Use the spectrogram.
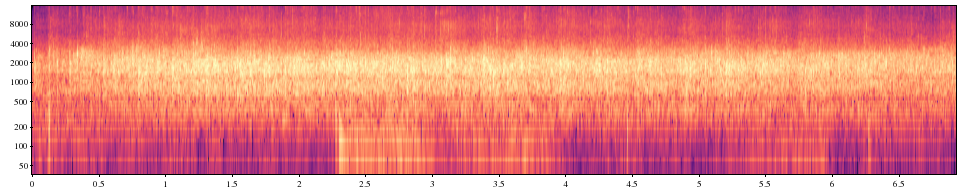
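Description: A conference crowd applauds the event's marketing organisers, a steady wash of many hands clapping heard from a distance at moderate level for several seconds, with no speech.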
